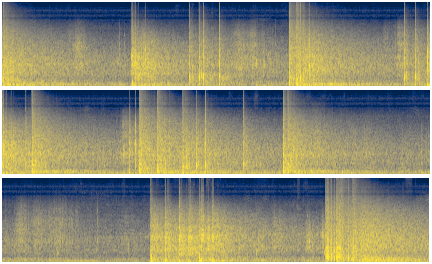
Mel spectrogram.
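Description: Aerial firework shells bursting in a series of loud booms, each trailing off in a long rumbling echo, with clusters of quick crackling reports. The bursts bunch together in the middle, ease off for a few seconds, then two more heavy bursts come near the end.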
